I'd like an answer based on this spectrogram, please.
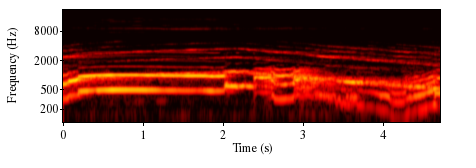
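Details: Indoors, a West Highland White Terrier responds to a televised ambulance siren with a sustained, wavering howl that breaks and drops in pitch, layered over the siren's long steady tone.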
